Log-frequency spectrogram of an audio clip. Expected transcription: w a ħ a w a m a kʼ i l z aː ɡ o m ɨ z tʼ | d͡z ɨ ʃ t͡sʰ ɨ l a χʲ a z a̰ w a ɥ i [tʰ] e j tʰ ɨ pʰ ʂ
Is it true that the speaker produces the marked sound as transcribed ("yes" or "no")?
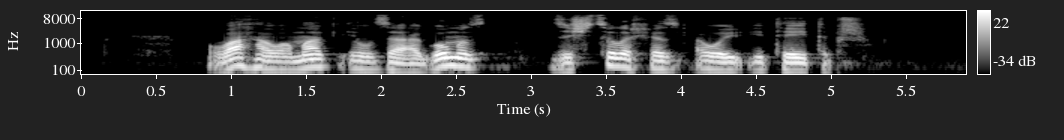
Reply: yes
